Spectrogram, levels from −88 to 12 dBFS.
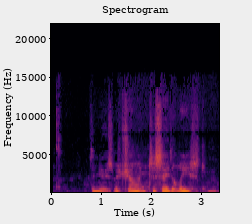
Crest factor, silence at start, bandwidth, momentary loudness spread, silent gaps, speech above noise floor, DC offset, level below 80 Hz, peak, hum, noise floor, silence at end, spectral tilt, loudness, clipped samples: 16 dB; 0.1 s; 14.5 kHz; 10 LU; none; 37 dB; under 0.1%; -72 dBFS; -16 dBFS; none; -67 dBFS; 0.05 s; -5.5 dB/octave; -30 LUFS; under 0.1%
